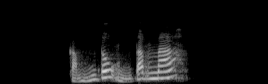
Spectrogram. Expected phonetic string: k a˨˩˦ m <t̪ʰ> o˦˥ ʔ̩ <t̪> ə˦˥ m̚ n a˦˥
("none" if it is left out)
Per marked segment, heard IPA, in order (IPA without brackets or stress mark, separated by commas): t̪, t̪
